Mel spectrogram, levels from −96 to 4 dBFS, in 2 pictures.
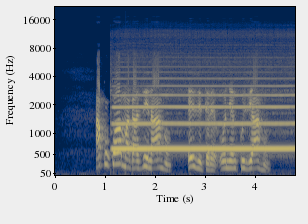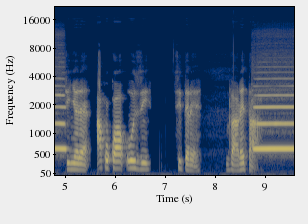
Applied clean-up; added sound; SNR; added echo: none; Wind instrument, woodwind instrument; -4 dB; none.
